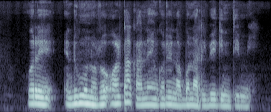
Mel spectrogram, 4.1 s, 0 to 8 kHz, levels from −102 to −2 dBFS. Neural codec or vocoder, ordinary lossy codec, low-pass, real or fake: none; none; none; real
